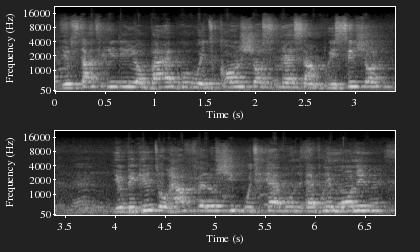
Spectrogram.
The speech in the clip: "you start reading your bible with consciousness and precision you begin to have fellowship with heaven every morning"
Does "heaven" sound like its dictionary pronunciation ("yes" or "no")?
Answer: yes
